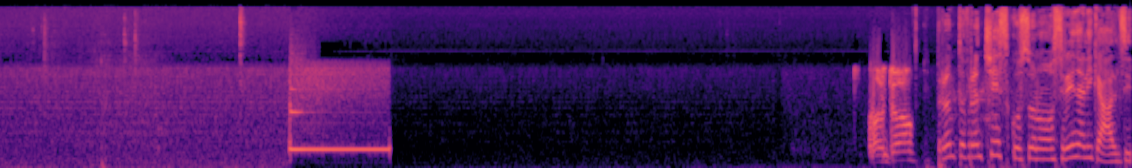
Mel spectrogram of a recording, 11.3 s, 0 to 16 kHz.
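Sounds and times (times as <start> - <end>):
faint noise: 0.0 - 11.3
telephone call tone while a call is being placed: 2.9 - 4.0
speech: 8.8 - 11.3.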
